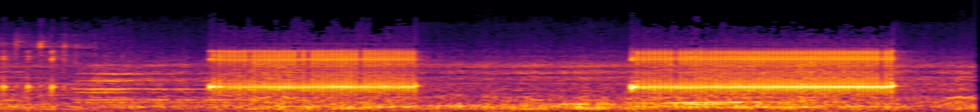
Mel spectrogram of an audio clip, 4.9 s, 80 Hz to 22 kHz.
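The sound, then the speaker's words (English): A telephone ringback tone sounds twice in steady bursts of about a second each, separated by a pause, heard as if through the earpiece over a low background hum, after a nickel is dropped into a phone at a filling station and a number is dialed. “dropped the nickel in and dialed Republic 2809 again, just on a hunch”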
